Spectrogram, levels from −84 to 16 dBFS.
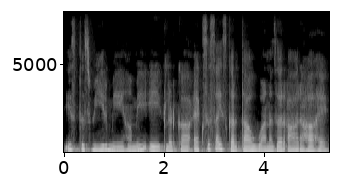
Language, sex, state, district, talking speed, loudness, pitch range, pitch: Hindi, female, Punjab, Fazilka, 145 wpm, -14 LUFS, 205-230 Hz, 215 Hz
